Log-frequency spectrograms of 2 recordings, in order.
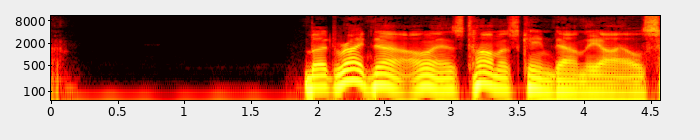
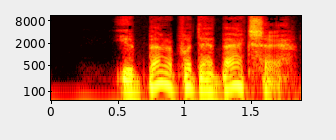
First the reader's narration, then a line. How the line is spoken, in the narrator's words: Thomas whispered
